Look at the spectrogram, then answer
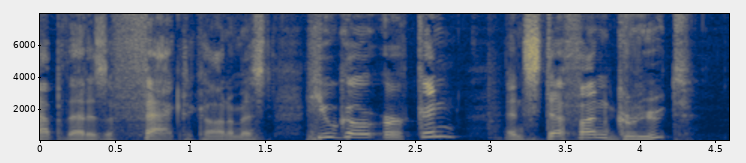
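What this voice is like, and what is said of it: Put-on accent on Dutch names. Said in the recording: “Nice accent. ... Those are Dutch names if ever I heard them.”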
